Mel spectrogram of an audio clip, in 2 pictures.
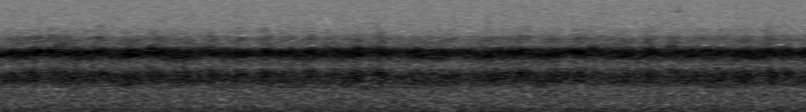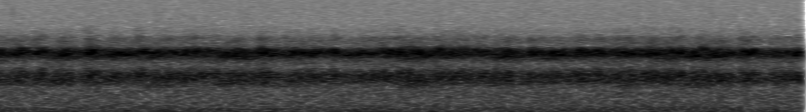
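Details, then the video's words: Many frogs singing together in a dense, unbroken chorus: a steady, shimmering trill in two bands, high and mid-pitched, holding without pause for the whole stretch, with no other sounds. "One hour of singing frogs."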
